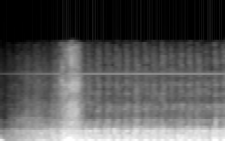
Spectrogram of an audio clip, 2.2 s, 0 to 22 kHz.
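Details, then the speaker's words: Kawasaki KLF300 quad: quick, even single-cylinder thumping settling into a steady idle with no popping. It previously backfired through the carburetor and would not start; the engine now runs after a keyway repair, following starter clutch replacement. "Oh! It starts! Nice! Nice, it starts."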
